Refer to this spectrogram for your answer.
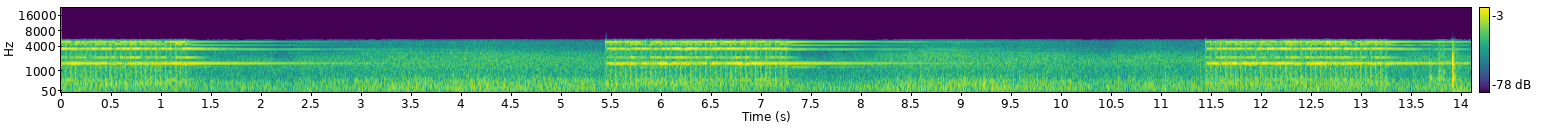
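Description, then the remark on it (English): A telephone rings in three bright, buzzy bursts about five seconds apart, with a steady low hiss filling the quiet gaps between rings; no one speaks. “Phone rings.”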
